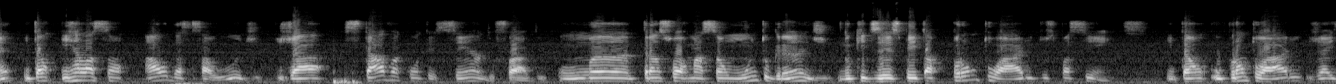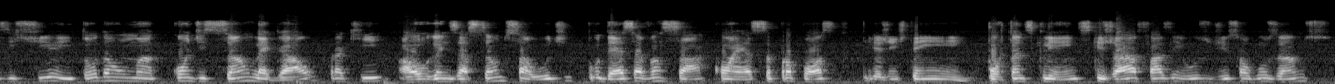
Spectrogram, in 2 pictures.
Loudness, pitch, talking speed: -17 LUFS, 150 Hz, 130 wpm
